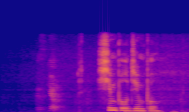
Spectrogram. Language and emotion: Russian, neutral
